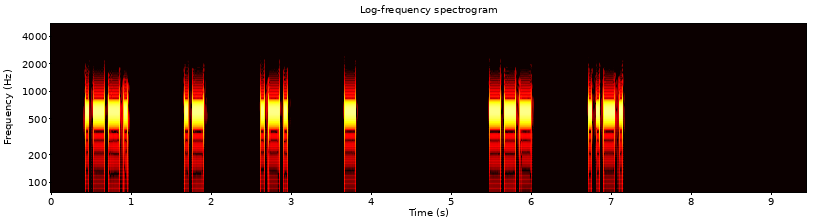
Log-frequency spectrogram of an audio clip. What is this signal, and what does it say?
Morse code, heard as a keyed tone, about 25 wpm, spaced as for 10 wpm, 600 Hz. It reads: PART OF
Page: intermediate-practice-files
